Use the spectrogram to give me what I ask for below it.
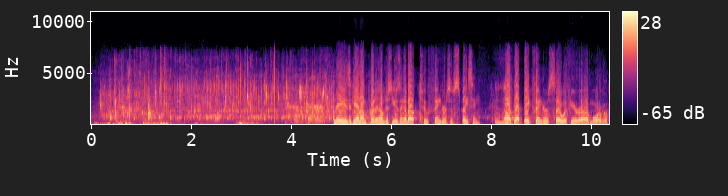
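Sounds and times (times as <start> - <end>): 
soft low knocks: 0.0 - 3.6
kitchen tap water running over a spoon during cooking: 0.0 - 6.8
speech: 4.9 - 10.3.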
